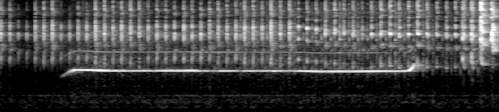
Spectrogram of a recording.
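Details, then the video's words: Competition lovebird of the dun fallow colour, chattering in ngekek fashion with dense, scratchy, fast-repeated notes over a long steady whistle-like tone, ending in louder chirps. "Lovebird Singgle Fighter"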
